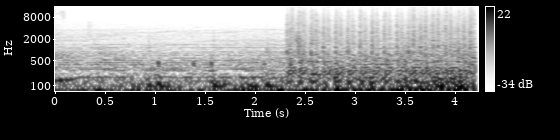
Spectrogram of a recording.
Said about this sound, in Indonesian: pesawat musuh menembaki KRI Macan Tutul dengan disusul nyala flare yang mereka jatuhkan. KRI Macan Tutul terang benderang.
